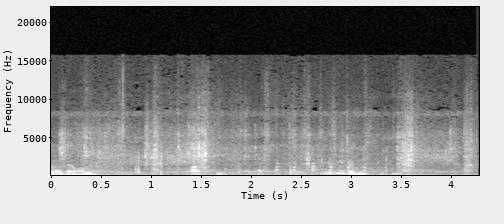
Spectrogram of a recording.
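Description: Men's voices talking in a brief exchange, with a few short crunches of feet on dry leaf litter.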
